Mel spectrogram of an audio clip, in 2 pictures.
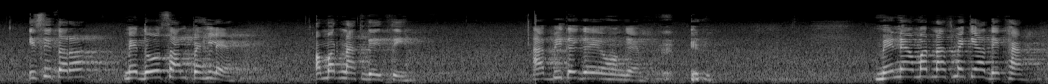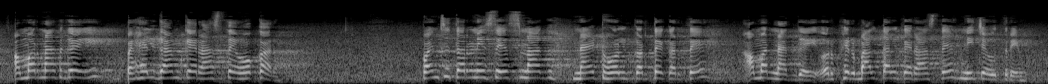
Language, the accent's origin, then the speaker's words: Hindi; Junagadh, Gujarat, India; अभी मैं जूनागढ़ की रहने वाली हूँ, वहाँ गिरनार पर्वत है, उसकी परिक्रमा होती है।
